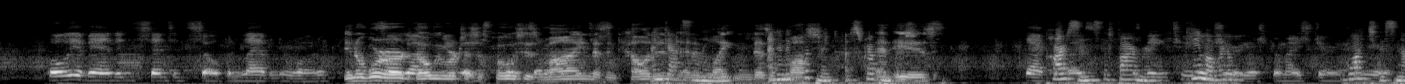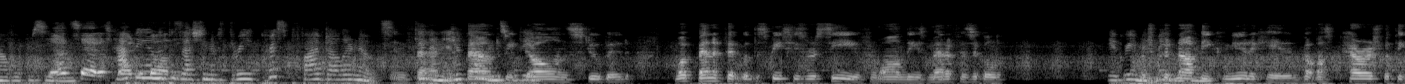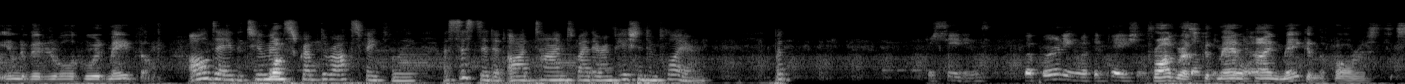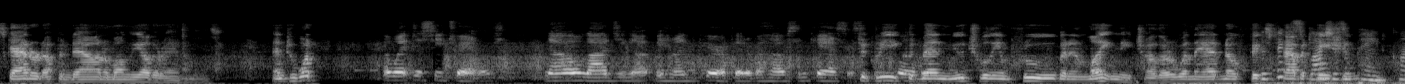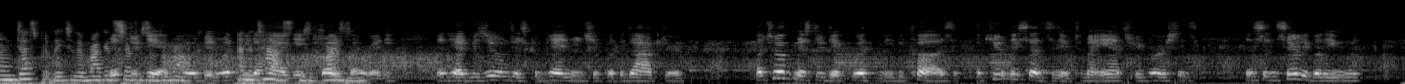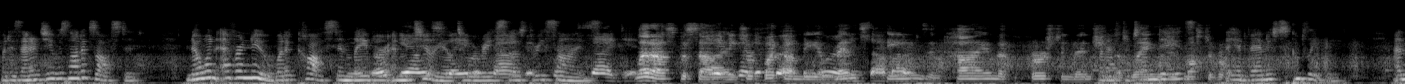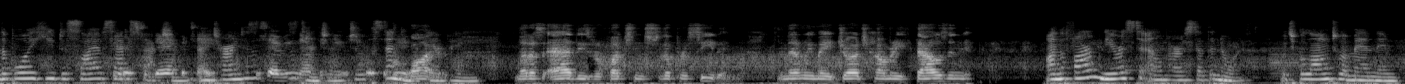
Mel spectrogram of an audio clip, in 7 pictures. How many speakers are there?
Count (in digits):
3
